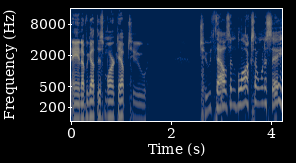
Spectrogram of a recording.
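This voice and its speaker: This man has an unremarkable speaking voice, with ordinary pitch variation and a moderate pace, recorded very cleanly against a silent background with a dry, close sound and no echo. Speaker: gaming YouTuber. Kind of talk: gameplay tutorial walkthrough. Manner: casual with many fillers.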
